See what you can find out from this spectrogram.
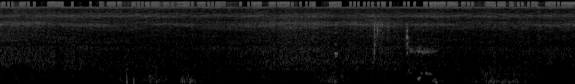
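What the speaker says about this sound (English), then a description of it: "Now we're applying our sealer. And this is a PPG sealer." PPG sealer sprays onto the body of a 1968 Charger R/T during a restoration paint job, a continuous faint airy hiss running steadily throughout with a couple of small clicks.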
